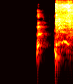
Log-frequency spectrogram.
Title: Congestion, sniffling, sneezing bad cold.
